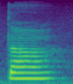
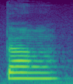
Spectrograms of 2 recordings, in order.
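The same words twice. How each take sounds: The two takes are said the same way.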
